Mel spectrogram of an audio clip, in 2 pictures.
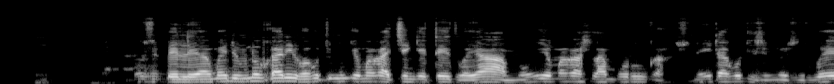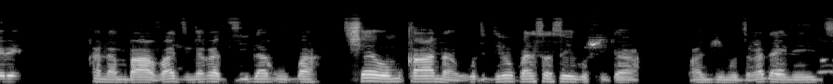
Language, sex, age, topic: Ndau, male, 18-24, health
